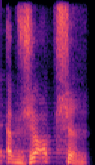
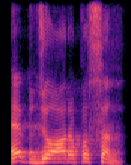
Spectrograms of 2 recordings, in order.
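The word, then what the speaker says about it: absorption: और ये जो दिया गया है ये है अबजॉर्प्शन। ठीक? ऐसे तो आप कहेंगे तो कहेंगे अबजॉर्बशन। ठीक? नहीं। लेकिन सही उच्चारण है अब्जॉर्प्शन।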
